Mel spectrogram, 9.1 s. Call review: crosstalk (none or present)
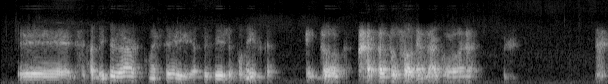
none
